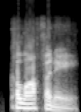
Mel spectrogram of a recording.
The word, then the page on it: colophony: American English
